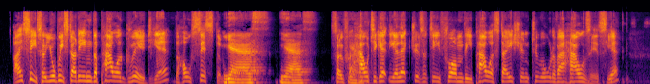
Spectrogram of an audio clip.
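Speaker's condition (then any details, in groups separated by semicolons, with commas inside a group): No condition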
